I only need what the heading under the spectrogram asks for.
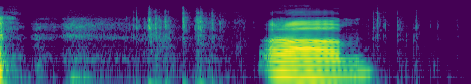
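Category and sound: household object, paper pages being turned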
